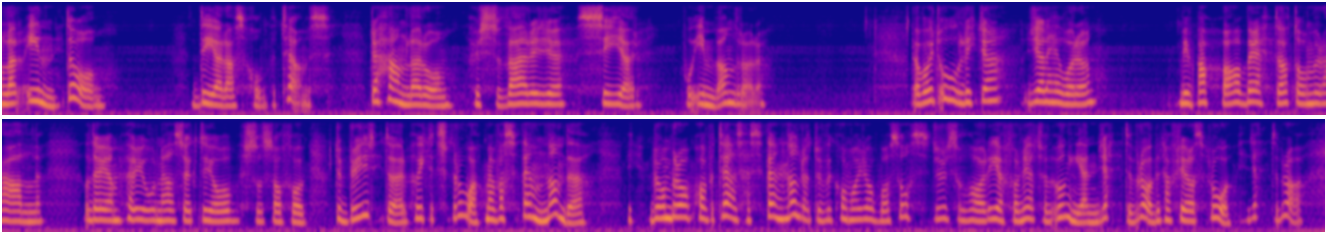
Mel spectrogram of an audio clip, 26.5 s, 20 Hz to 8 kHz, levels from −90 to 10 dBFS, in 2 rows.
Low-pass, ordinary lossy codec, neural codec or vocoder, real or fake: 7.2 kHz; none; autoencoder, 22.05 kHz, a latent of 192 numbers a frame, VITS, trained on many speakers; fake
